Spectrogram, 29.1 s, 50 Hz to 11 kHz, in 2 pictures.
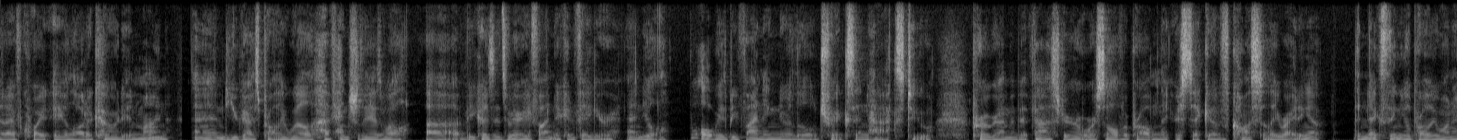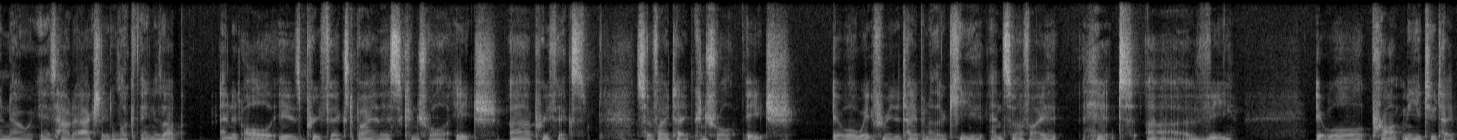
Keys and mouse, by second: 2.0 Return, 13.3 ctrl+f, 17.0-17.5 ctrl+f, 18.1 click, 19.1 click, 19.3 click, 20.0 click, 20.0 click, 20.7 click.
